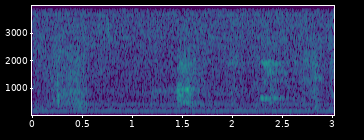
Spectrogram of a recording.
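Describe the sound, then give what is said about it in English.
A female dog barks a few times in short, irregular bursts, fairly faint over a steady low electrical hum, with no one talking. “We have a dog barking here who must have missed her appointment.”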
